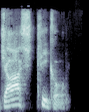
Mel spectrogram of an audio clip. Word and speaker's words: Teekell: I'm your host and I am here with Josh Teekle. Did I say it right? – Nailed it.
